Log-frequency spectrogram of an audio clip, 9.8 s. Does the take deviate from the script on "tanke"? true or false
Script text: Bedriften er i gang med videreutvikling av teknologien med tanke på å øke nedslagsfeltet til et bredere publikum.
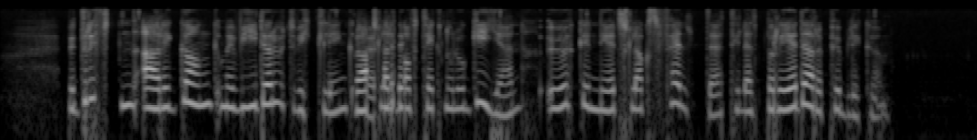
true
